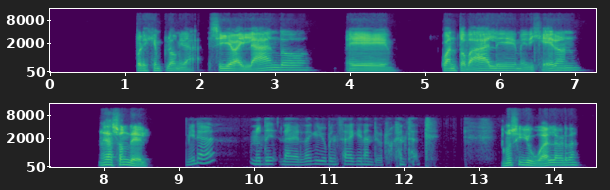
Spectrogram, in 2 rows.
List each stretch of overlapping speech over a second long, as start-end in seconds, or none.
none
